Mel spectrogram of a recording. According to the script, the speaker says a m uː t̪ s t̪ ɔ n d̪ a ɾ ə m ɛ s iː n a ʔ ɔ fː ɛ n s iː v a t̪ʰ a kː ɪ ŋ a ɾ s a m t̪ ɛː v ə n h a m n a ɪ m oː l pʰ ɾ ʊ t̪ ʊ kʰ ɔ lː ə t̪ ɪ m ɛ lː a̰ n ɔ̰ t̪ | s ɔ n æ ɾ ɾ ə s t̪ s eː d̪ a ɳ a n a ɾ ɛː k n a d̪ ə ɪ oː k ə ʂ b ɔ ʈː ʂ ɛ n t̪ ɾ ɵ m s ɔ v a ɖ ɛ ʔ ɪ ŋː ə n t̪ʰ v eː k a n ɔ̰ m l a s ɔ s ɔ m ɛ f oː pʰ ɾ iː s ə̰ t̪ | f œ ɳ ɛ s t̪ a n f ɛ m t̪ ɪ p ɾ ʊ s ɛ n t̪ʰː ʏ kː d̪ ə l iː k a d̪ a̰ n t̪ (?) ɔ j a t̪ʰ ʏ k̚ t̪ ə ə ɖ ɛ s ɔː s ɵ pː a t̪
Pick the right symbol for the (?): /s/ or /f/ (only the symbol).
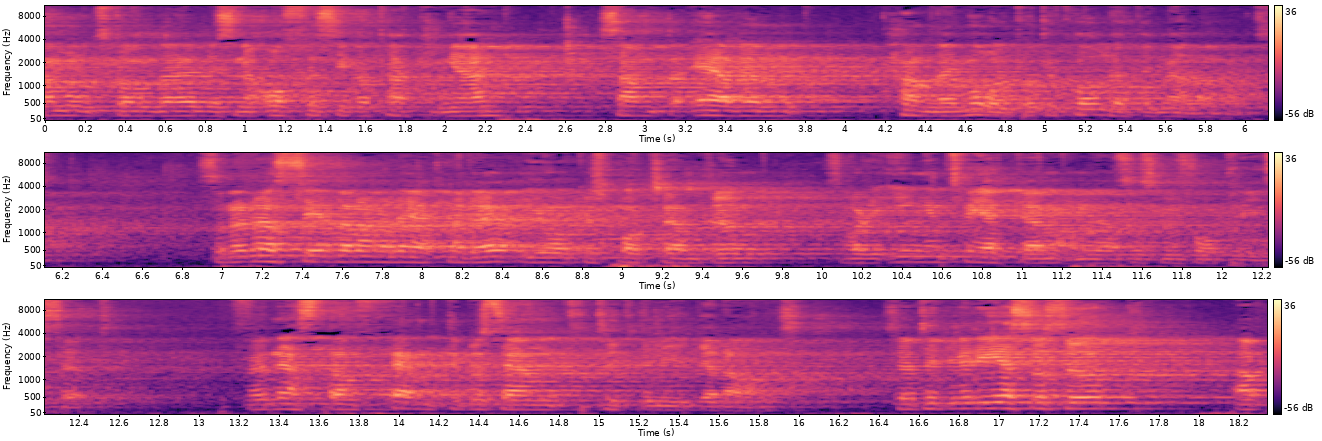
s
